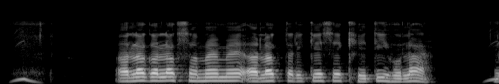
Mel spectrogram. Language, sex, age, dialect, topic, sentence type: Bhojpuri, male, 18-24, Western, agriculture, statement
